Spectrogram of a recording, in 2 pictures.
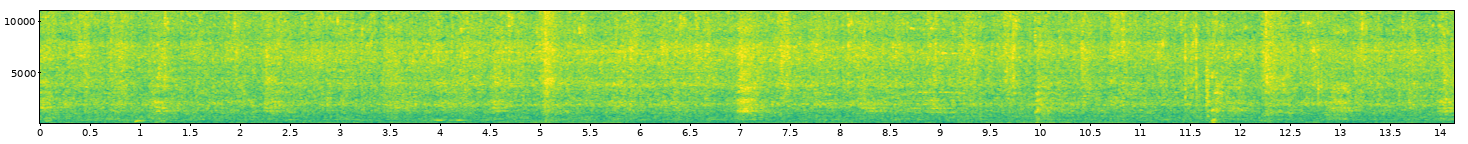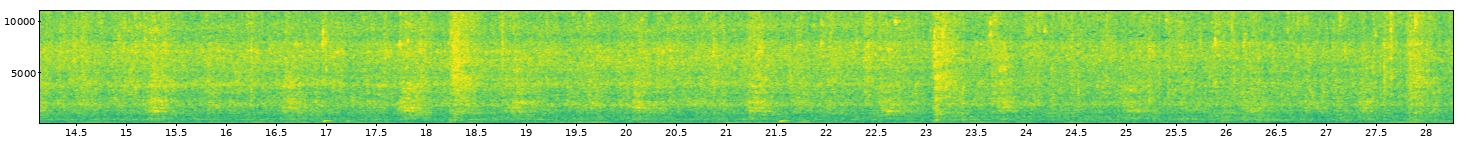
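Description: A bike trainer whirs steadily.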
